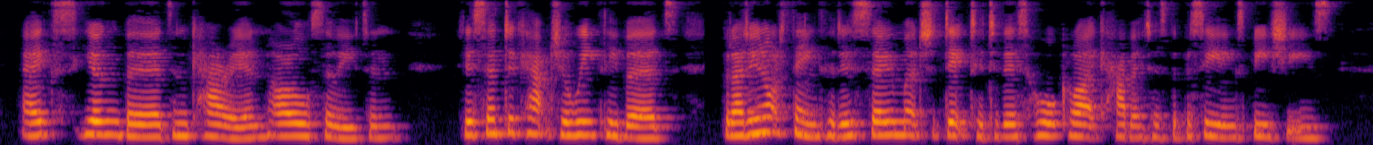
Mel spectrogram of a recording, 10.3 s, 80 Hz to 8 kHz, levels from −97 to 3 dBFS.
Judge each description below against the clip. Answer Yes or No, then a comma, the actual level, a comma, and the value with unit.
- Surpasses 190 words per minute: Yes, average, 200 wpm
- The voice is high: Yes, high, 210 Hz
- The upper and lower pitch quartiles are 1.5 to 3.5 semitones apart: Yes, narrow, 2.4 semitones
